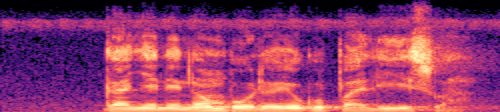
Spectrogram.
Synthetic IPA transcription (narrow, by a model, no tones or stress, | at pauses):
k̬aɲɛnɛnom̩bʱɔlɔjok̬ub̥ʱaliːswa̰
